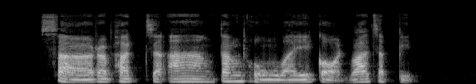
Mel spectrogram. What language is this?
Thai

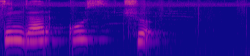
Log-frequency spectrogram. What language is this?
Kashmiri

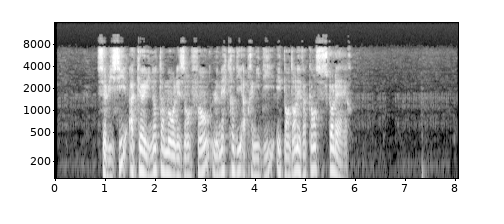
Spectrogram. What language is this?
French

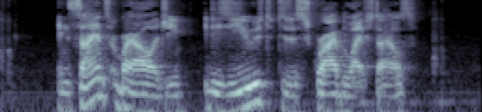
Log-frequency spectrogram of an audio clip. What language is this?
English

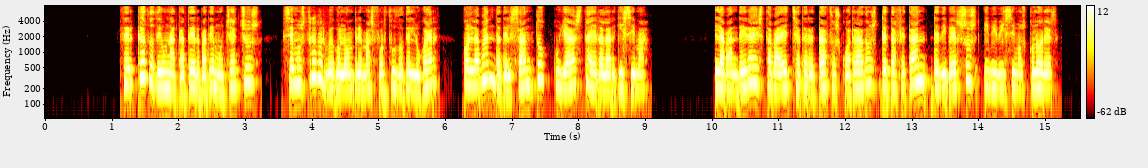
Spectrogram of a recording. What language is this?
Spanish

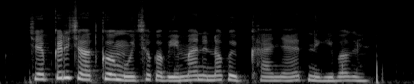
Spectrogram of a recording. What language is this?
Kalenjin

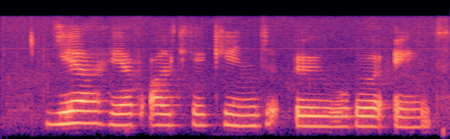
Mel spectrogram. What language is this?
Icelandic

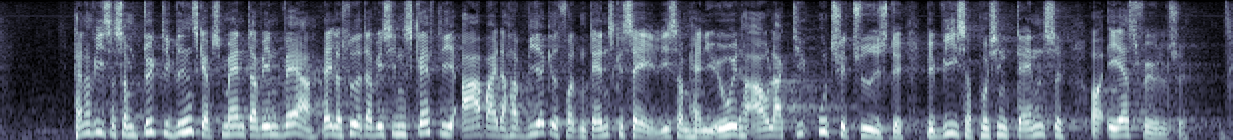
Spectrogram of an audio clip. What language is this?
Danish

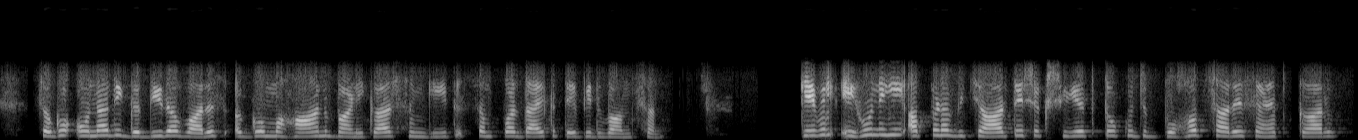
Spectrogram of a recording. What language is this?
Punjabi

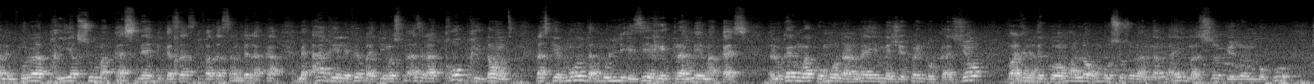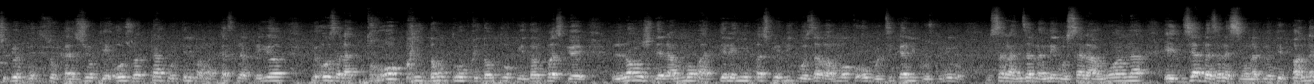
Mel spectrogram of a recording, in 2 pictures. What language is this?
French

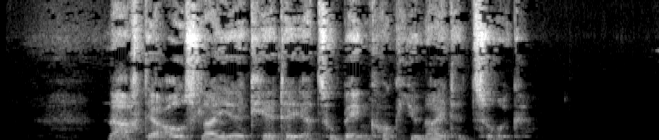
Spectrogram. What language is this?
German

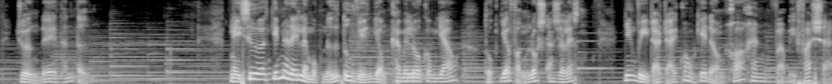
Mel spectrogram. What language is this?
Vietnamese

